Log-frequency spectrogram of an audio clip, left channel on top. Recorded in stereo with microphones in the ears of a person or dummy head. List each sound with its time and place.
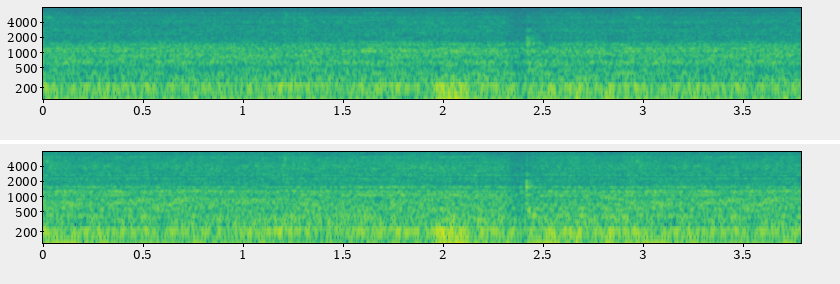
0.0 s an insect: 55° right (ahead or behind), 1.1 m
